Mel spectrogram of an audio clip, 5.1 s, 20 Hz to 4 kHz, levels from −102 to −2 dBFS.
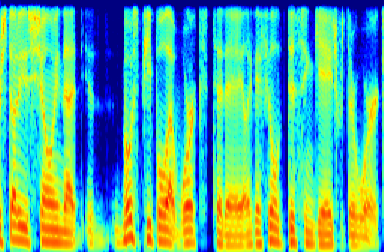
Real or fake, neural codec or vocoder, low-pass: real; none; 3.6 kHz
